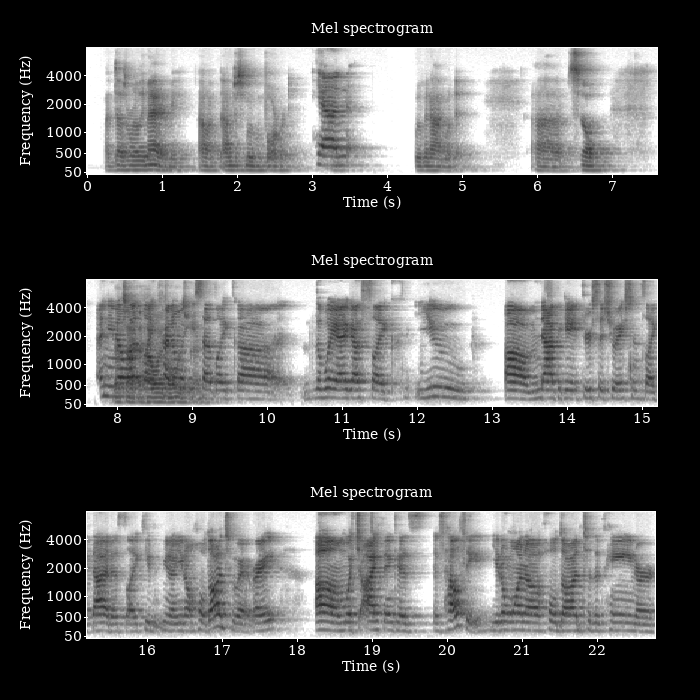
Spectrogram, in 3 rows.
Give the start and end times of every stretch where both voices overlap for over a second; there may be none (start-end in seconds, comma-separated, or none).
7.9-9.1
